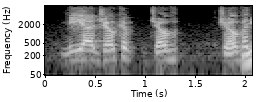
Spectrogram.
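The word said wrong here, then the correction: Milla Jovovich: Mila Jovovich.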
